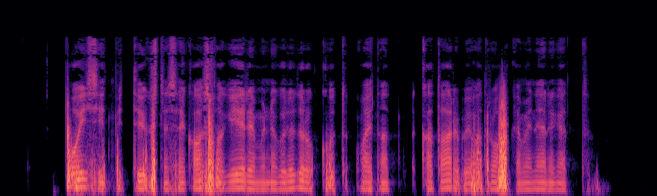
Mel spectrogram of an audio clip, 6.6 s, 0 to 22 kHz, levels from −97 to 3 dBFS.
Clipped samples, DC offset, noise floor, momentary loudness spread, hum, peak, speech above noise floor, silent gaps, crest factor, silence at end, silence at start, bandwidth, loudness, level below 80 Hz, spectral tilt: under 0.1%; under 0.1%; -77 dBFS; 14 LU; none; -2 dBFS; 49 dB; none; 26 dB; 0.9 s; 0.65 s; 11.5 kHz; -28 LUFS; -46 dBFS; -6.5 dB/octave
